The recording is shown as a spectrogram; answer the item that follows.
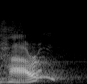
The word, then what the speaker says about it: harem: Isn't it harem?" No, look up your dictionary. It's harem. Yeah, that's how it's pronounced.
